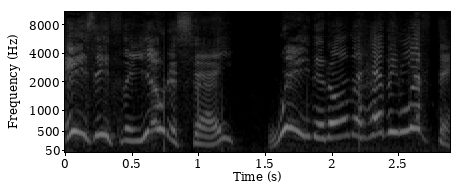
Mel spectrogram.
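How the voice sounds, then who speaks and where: In a put-on character voice of extremely high pitch, the speaker moves at a moderate pace with very wide pitch swings. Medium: video game. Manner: fast, sarcastic.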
